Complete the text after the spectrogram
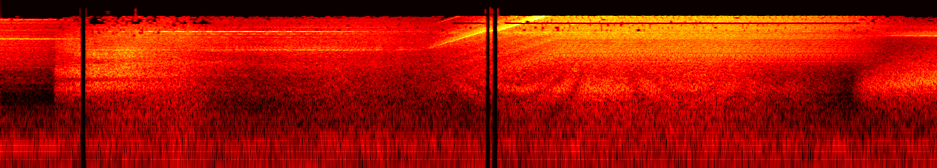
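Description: A loud rushing whoosh of energy roars steadily.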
